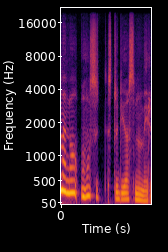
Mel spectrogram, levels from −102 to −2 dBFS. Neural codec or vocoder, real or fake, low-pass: autoencoder, 48 kHz, 32 numbers a frame, DAC-VAE, trained on Japanese speech; fake; 19.8 kHz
